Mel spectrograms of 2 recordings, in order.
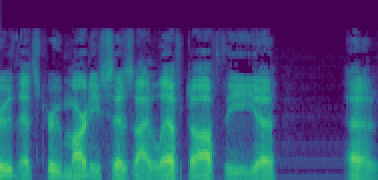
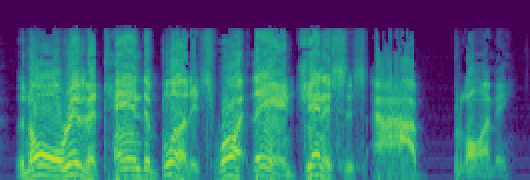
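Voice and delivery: put-on cheesy Australian accent; 4 semitones higher, 5 dB louder than usual. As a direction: protest in a hammed-up Australian accent. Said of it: "my cheesy Australian accent".

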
